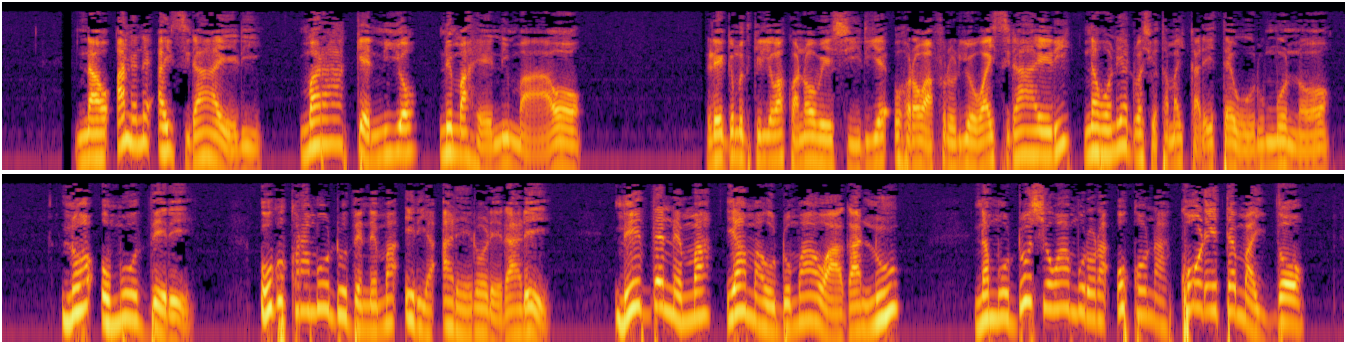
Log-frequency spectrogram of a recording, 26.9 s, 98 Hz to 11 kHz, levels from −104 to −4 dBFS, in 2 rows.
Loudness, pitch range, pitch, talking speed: -19 LUFS, 120-180 Hz, 135 Hz, 105 wpm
